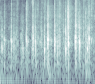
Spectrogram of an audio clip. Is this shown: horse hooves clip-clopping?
yes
